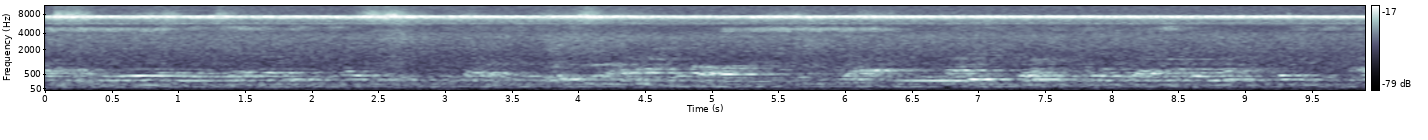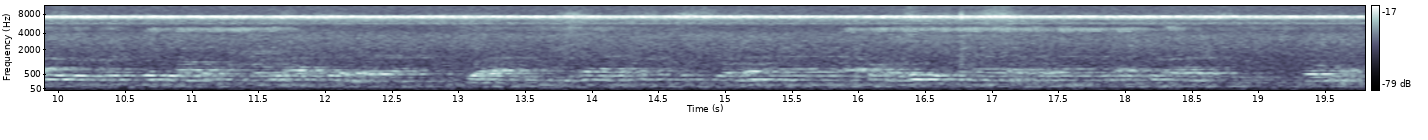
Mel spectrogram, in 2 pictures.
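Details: Night insects in a village in Indonesia: a steady, unbroken high-pitched whine runs throughout, beneath a busy layer of lower warbling, pulsed tones that overlap and repeat across the whole stretch.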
